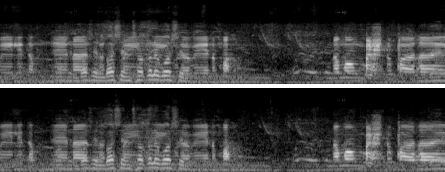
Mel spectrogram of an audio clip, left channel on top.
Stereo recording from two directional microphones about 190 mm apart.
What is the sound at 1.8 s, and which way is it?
Speech, centre (ahead or behind).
